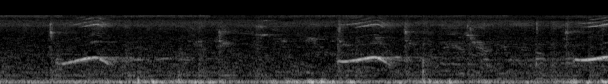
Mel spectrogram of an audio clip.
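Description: A bird's whistled call, rising and then falling, repeated three times about two and a half seconds apart, with faint high chirps of other birds over a low rumble.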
